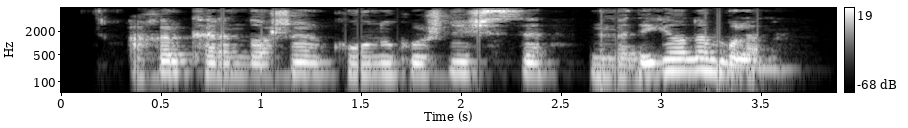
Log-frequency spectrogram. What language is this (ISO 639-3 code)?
uzb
